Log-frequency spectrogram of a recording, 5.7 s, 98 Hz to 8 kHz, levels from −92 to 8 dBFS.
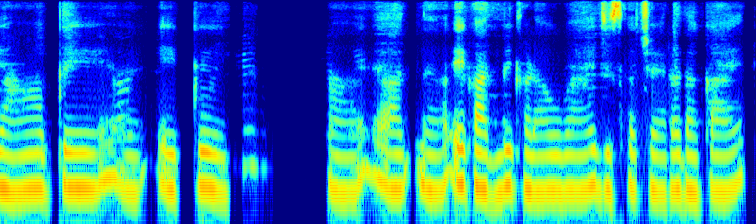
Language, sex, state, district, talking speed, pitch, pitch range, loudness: Hindi, female, Uttar Pradesh, Lucknow, 160 wpm, 195 Hz, 190-205 Hz, -25 LUFS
